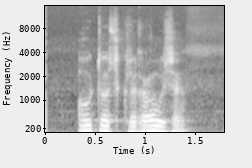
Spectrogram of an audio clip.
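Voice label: "otosclerose", Dutch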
